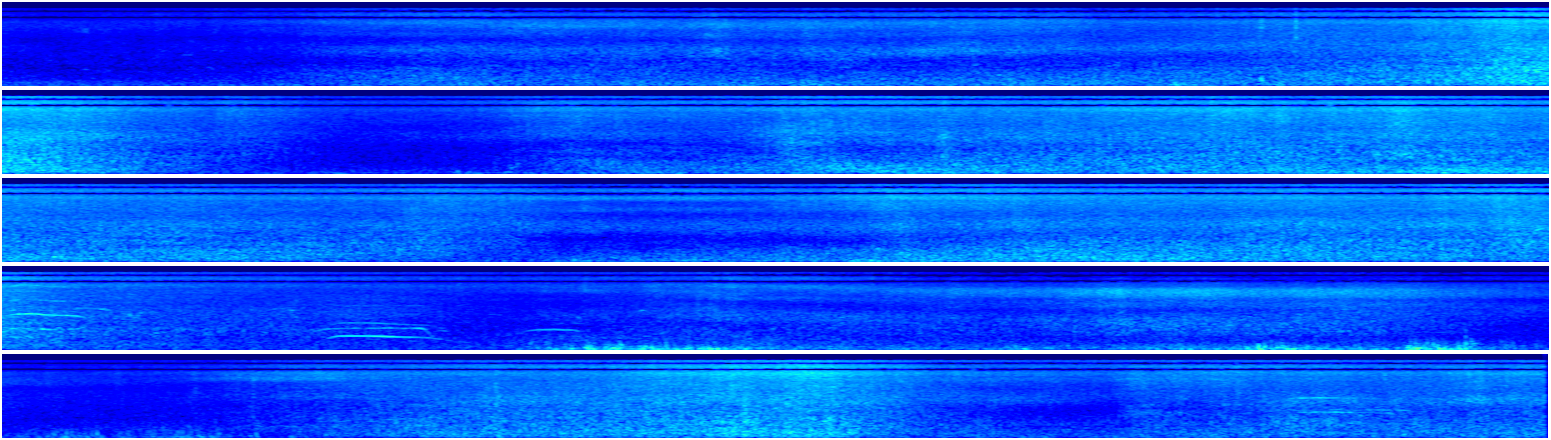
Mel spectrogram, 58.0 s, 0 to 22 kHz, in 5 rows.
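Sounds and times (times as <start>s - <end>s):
waves breaking on sandy shore: 0.0s - 58.0s.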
